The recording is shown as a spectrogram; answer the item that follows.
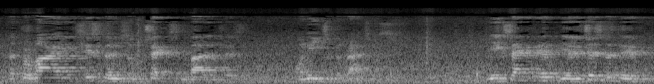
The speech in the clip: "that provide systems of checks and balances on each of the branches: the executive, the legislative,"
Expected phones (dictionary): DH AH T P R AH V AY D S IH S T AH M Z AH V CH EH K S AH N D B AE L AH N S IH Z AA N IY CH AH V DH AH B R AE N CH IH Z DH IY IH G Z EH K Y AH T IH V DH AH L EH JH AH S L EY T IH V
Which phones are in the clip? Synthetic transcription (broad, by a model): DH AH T P R AH V AY D S IH S T AH M Z AH V CH EH K S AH N B AE L AH N S IH Z N IY CH AH V DH AH B R AE N CH IH Z DH IY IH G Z EH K Y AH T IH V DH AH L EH JH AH S L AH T IH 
